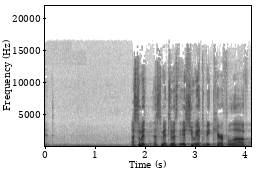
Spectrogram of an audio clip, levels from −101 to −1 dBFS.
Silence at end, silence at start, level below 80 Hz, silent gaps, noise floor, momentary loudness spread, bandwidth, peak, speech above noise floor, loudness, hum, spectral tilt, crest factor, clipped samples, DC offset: 0 s; 0 s; -56 dBFS; none; -45 dBFS; 23 LU; 16 kHz; -4 dBFS; 24 dB; -21 LUFS; none; -4.5 dB/octave; 20 dB; under 0.1%; under 0.1%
